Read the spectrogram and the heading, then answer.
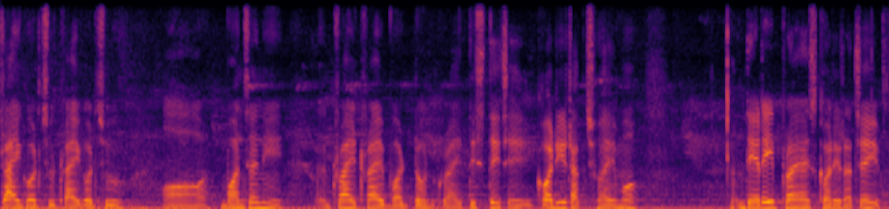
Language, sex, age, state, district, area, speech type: Nepali, male, 18-30, West Bengal, Jalpaiguri, rural, spontaneous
